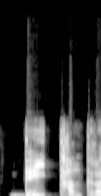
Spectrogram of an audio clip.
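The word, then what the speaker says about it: détente: deputy 대리인 이런 뜻이고, 그 다음에 여러분 그 데탕트란 말 들어보셨죠? 영어 발음은 데이탄트가 됩니다.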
